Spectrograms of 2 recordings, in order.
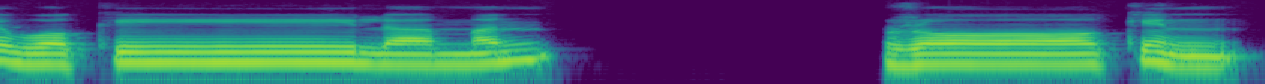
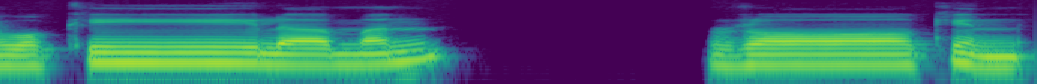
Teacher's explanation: میں نے یہاں وقف کیا لیکن سانس نہیں تبدیل کیا، دوسرا سانس نہیں لیا، ایک ہی سانس کے اندر وقفہ کرنے کے بعد میں نے پڑھا ہے، تو سکتہ میں ہم اس طرح پڑھتے ہیں وکیل من راکن، ایک ہی سانس کے ساتھ۔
